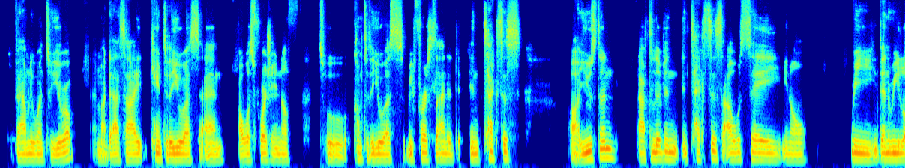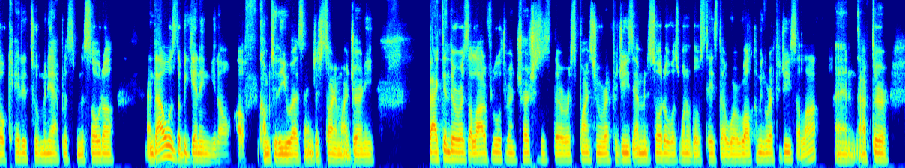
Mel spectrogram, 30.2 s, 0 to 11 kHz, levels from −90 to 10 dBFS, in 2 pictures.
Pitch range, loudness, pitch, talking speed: 95-105 Hz, -21 LUFS, 100 Hz, 175 wpm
